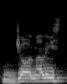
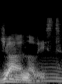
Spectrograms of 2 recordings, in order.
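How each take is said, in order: First: The first syllable is said like 'jo'. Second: The first syllable is said like 'ja'. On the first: The speaker calls it wrong. "not journalist that we commonly hear around us" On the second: The speaker calls it right. "Just like when you say a journalist"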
